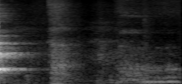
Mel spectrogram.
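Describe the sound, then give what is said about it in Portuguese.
A dog barks sharply at the start, then gives a second shorter bark, followed by softer whimpering or whining sounds. Moderately loud, with no talking. “Peço desculpa, hoje o cão lembrou-se de estar aqui a ladrar.”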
